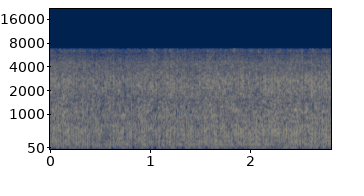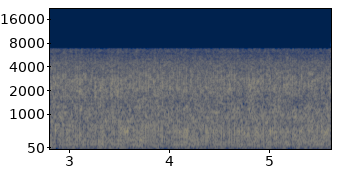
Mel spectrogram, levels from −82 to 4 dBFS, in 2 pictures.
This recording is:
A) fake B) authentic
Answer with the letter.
A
